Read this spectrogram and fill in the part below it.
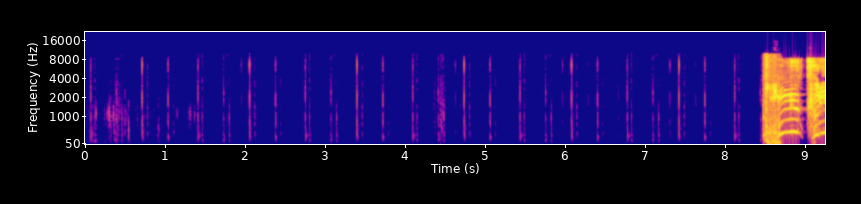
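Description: Soft footsteps patter steadily.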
